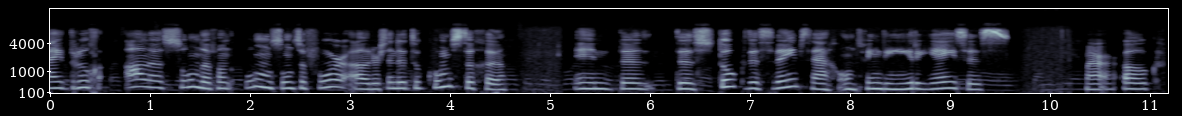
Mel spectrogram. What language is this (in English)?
Dutch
